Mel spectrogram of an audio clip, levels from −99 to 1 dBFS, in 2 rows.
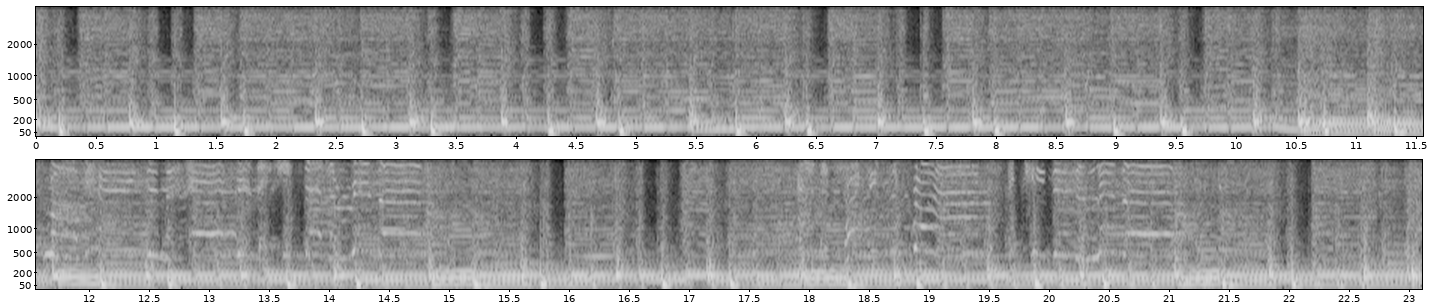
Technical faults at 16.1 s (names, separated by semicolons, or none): none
